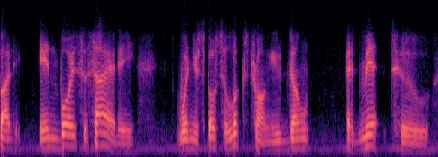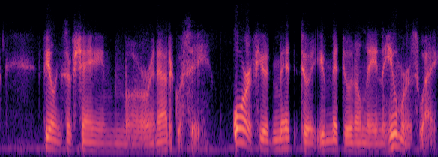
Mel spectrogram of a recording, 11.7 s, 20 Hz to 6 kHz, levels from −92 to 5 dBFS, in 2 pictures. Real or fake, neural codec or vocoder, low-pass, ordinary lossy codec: fake; codec, 16 kHz in and 24 kHz out, 1 kbps, XY-Tokenizer; 5.4 kHz; Opus, 32 kbps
